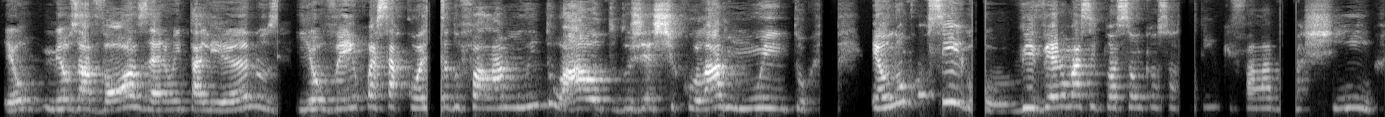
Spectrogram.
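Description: Loud, emphatic São woman teacher. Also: sits high, a little fast. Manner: emphatic, repeats key words, talks loudly. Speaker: early-childhood educator. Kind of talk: casual advice talk to teachers.

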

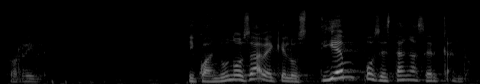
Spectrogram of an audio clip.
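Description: A man preaching a sermon with a Latin American Spanish accent, swinging from hushed near-whispers to loud impassioned outbursts in a church. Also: sits high, big pitch swings, normal speed, breathy edge. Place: church sanctuary in Chicago.

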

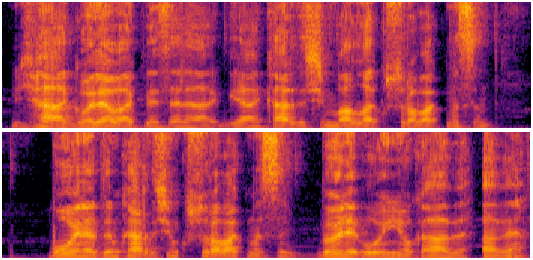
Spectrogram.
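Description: A young man commentating his own football video game matches, excitable and swearing, shouting at the game and then muttering to himself. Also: mid-range voice, quick pace, faint music behind. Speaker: gaming streamer.

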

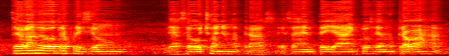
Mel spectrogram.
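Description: A man's voice: mid-range voice, little pitch movement, background noise. Slangy man telling a story. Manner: slangy, drops English phrases, halting restarts. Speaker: vlogger telling prison stories. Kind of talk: casual storytelling.

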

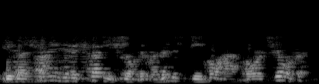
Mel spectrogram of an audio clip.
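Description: A man's voice: medium pitch, fast, natural voice. A man voicing a chorus of tropical birds that squawk and mock in unison, caught from a distance on a tinny, echoey recording with a crowd behind. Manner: caustically mocking, squawking.

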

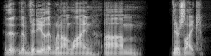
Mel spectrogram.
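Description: A police officer tells a story in a casual podcast interview, blunt and profane, restarting his sentences often. He has a low voice and speaks a little slowly. The recording is dry and studio quality.

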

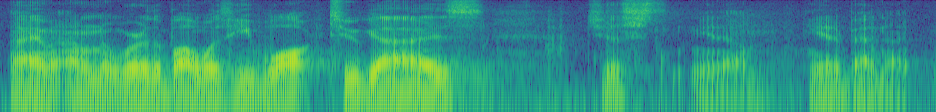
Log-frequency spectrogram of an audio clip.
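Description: Speaking at normal speed with a flat, creaky delivery, a middle-aged college baseball head coach gives candid, rambling postgame press conference answers in a deep, low voice. He trails off quietly at the end of each. Reporters hold phones and handheld mics close in a reverberant press room with a backdrop.

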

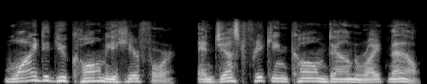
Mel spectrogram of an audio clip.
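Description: A man's voice: medium pitch, animated, unhurried, a little mellow, no room sound, dull audio. A man voicing a scared male bear toy who pleads and protests over and over. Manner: pleading, with strings of repeated protests.

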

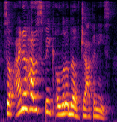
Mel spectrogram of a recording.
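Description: A woman's voice: on the high side, big pitch swings, fast talker, reverberant. A woman in her thirties from Taiwan, speaking with a Mandarin accent, presents a webinar and asks her audience questions directly. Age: 30s. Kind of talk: online business webinar.

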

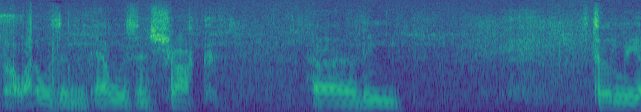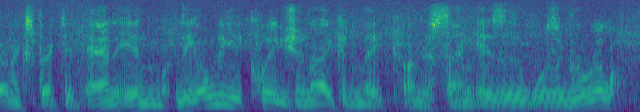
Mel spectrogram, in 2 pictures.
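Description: A man giving a halting eyewitness account. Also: mid-range voice, expressive, dark tone. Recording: dull old film sound, faint noise.

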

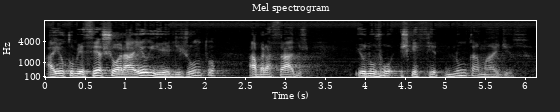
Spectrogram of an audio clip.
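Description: A man's voice: mid-range voice, lively intonation, moderate pace, warm tone, long reverb tail. A man guesting on a TV talk show, telling an emotional story full of quoted dialogue. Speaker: songwriter guest.

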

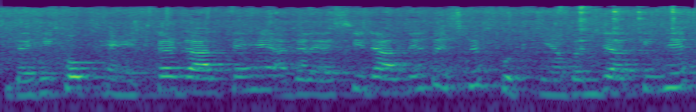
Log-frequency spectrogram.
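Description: She has a slightly high voice and talks fast, patiently taking viewers through each step at her home stove and sharing tips for her cooking channel. Frying and sizzling are loud in the background, and the distant mic picks up the kitchen's echo.

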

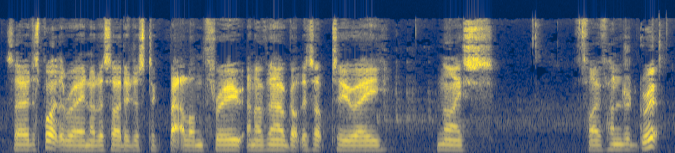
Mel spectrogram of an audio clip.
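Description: A man's voice: medium pitch, completely flat delivery, moderate pace, fairly bright tone. Chatty Northern Irish man. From Northern Ireland. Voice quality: chatty, self-deprecating, with frequent ums and uhs. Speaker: hobby blacksmith. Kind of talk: casual workshop build narration.

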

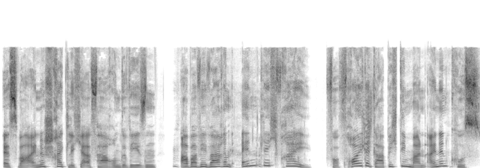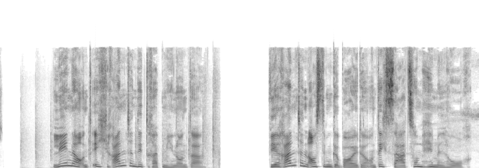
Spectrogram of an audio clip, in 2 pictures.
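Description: A woman narrates a scripted first-person story in a steady storytelling manner. Her voice sits fairly high. The recording is dry and close, with no room sound. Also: normal speed, dry recording.

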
